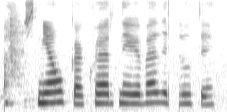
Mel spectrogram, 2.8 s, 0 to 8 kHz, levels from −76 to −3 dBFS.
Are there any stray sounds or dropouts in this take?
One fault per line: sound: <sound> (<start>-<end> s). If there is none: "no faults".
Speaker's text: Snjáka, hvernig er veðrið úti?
sound: dropout (2.1-2.2 s)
